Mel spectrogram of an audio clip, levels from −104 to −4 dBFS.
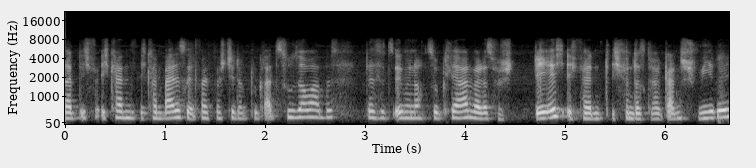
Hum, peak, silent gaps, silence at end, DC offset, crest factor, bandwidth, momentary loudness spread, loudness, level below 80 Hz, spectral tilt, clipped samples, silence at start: none; -10 dBFS; none; 0 s; under 0.1%; 18 dB; 8.2 kHz; 10 LU; -30 LUFS; -84 dBFS; -4.5 dB/octave; under 0.1%; 0 s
